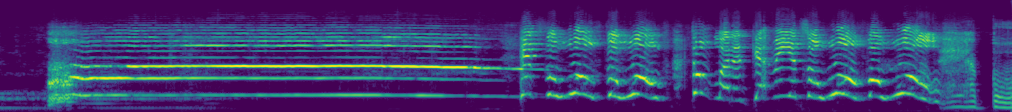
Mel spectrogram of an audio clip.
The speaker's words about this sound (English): Don't be frightened. It's only our neighbor's dog baying at the moon. Go to sleep.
